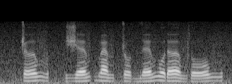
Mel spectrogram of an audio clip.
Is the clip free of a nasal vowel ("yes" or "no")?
yes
